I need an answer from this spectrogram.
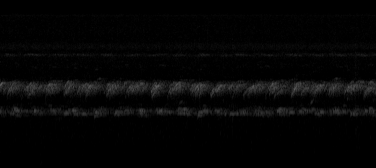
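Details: Coqui frogs, Eleutherodactylus coqui, in treetops along Old Mamalahoa Highway near Hilo, Hawaii, close to the Hawai'i Tropical Botanical Garden, recorded with an iPhone: a dense, continuous chorus of overlapping high chirped notes in two steady bands, pulsing unevenly.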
